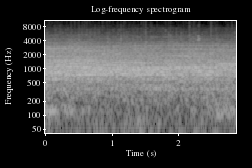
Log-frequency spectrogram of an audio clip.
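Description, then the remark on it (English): A large basketball arena crowd roars and cheers in a steady, loud wall of noise with scattered clapping, during a timeout after a made three-pointer as walk-on substitutes come into the game, sustained throughout without any clear voices standing out. “Lee Company three, and a timeout for celebration, a timeout for substitution, and the crowd roars as Isaiah Leitze and Jack Jubenville come in.”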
